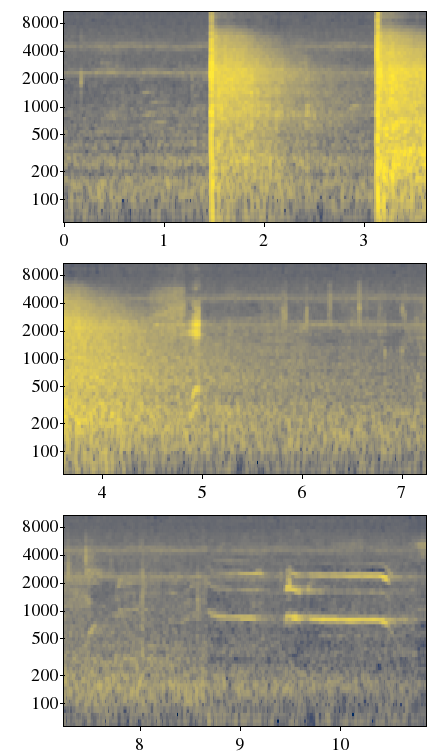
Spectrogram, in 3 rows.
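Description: A 5-inch canister firework shell loaded with extra flash powder ('Vitamin F') to boost its report: a loud bang from the launch, then about a second and a half later a louder burst report that rumbles and echoes away for a couple of seconds.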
